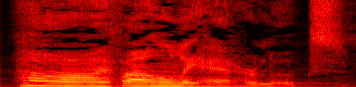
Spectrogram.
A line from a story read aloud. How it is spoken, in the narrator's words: a 38-year-old scrub woman would sigh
